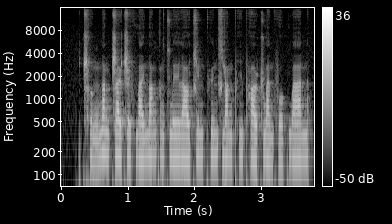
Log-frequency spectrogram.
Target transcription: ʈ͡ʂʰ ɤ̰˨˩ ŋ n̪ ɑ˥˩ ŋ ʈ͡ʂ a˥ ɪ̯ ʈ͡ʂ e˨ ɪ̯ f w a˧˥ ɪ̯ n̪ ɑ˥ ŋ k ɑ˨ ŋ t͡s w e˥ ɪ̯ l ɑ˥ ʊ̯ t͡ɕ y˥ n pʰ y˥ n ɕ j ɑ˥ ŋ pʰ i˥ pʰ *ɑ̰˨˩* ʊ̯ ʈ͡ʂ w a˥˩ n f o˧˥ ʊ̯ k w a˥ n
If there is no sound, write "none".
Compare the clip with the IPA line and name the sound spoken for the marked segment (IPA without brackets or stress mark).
ɑ˥˧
